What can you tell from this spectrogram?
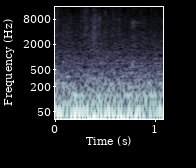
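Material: Nothing is struck.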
